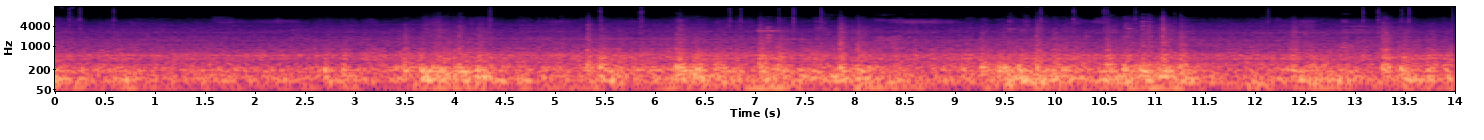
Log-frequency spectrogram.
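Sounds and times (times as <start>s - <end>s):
train low rumble: 0.0s - 14.0s
wheels clacking over rail joints: 5.3s - 14.0s.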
